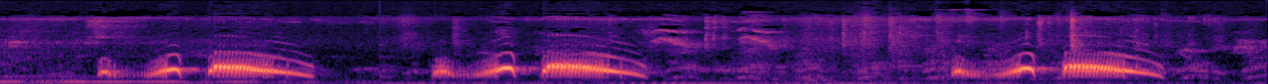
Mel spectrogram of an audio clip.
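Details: Male spotted dove calling to a rival, recorded for luring: three cooing phrases about two seconds apart, each with two brief clipped notes leading into a long, falling coo, over a faint low hum.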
